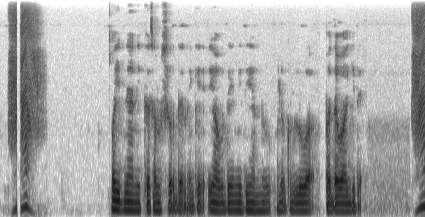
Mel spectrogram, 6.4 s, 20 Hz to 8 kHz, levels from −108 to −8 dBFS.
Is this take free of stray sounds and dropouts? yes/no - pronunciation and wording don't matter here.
yes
